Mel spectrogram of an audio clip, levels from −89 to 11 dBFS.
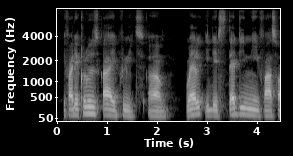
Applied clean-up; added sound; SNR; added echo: none; none; none; none.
